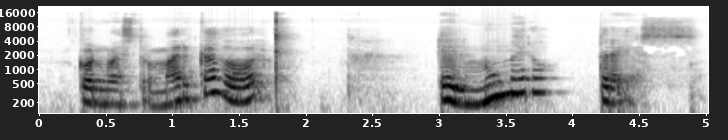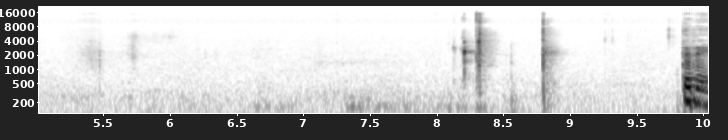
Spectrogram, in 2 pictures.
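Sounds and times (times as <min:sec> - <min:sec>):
woman speaking: 0:00.3 - 0:01.8, 0:03.0 - 0:05.1, 0:09.8 - 0:10.0
marker cap clicking shut: 0:08.1 - 0:09.0.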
